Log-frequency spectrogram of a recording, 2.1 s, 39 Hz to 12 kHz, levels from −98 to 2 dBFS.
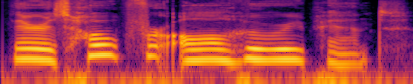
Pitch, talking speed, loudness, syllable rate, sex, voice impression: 210 Hz, 205 wpm, -14 LUFS, 4.7 syllables/s, female, very feminine, adult-like, slightly middle-aged, very thin, slightly relaxed, very weak, slightly dark, soft, muffled, slightly halting, slightly raspy, slightly cute, intellectual, sincere, slightly calm, friendly, slightly reassuring, slightly unique, elegant, kind, modest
